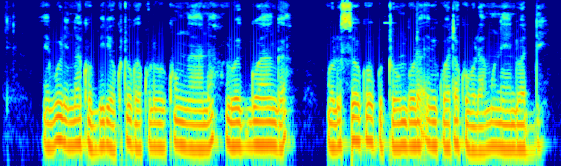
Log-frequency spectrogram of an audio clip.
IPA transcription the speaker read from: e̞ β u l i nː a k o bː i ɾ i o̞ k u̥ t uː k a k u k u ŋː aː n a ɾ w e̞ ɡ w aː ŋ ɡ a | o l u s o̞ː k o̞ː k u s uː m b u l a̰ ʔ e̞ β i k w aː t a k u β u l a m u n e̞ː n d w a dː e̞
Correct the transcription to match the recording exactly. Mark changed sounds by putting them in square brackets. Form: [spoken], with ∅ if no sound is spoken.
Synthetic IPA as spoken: e̞ β u l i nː a k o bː i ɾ i o̞ k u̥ t uː k a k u k u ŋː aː n a [l] w e̞ ɡ w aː ŋ ɡ a | o l u s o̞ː k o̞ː k u [t] uː m b u l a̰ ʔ e̞ β i k w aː t a k u β u l a m u n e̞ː n d w a dː e̞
